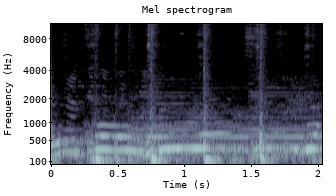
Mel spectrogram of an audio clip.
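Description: Live acoustic band music: a sung melody over a strummed acoustic guitar, with percussion keeping a steady beat of about four strokes a second.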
